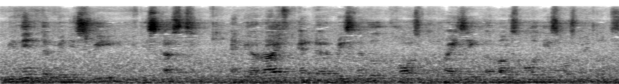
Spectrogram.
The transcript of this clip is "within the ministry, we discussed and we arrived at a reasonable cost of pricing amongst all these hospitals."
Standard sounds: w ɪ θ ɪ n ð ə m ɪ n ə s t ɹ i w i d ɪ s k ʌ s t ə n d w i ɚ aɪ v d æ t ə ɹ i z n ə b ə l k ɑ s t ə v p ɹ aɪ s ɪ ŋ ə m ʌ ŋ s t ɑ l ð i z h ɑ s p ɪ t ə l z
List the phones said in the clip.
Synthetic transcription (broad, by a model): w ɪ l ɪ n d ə m ɪ n ə s t ɹ i w i d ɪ s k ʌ s t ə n w i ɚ aɪ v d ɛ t ə ɹ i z n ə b ə l k ɑ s ə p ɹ aɪ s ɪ ŋ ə m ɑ ŋ s t ɑ l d i s h ɑ s p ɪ t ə l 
